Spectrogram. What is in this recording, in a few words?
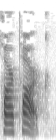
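"car park", English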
